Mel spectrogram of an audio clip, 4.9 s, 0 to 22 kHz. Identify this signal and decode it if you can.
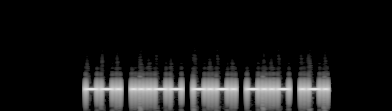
Morse code, heard as a keyed tone, about 25 wpm, 690 Hz. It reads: G3CXR
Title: DXCC-100 Call Signs - 5 Characters - 25wpm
